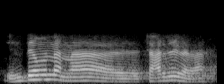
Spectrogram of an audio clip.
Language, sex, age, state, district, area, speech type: Telugu, male, 18-30, Telangana, Hanamkonda, rural, conversation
